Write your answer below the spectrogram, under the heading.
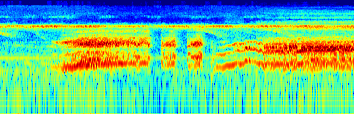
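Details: Red junglefowl drawn in during decoy hunting, crowing loudly and harshly: a rising start, a long raspy middle broken by two brief gaps, then a falling trailing end, all over a constant shrill insect drone.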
